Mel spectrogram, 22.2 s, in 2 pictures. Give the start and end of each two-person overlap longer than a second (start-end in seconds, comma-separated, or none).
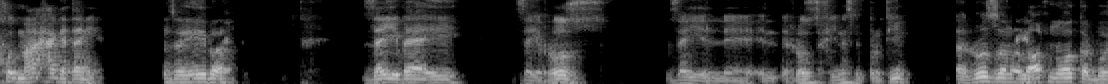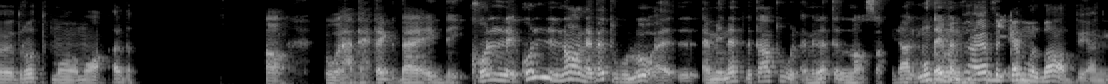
20.3-21.5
